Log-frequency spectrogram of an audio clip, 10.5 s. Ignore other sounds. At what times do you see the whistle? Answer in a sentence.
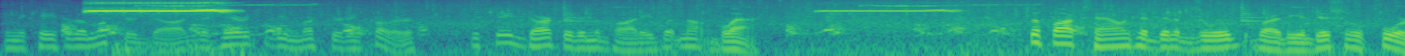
You can hear the whistle from 0.6 to 1.9 s and from 6.1 to 7.2 s.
